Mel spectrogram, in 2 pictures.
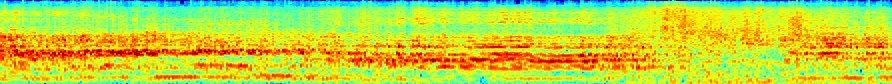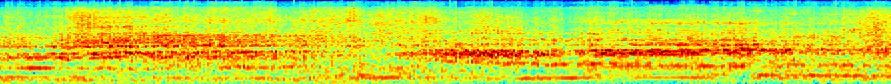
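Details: Cattle moo in repeated arching calls, each swelling and falling, several animals overlapping in a loud, continuous herd chorus.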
